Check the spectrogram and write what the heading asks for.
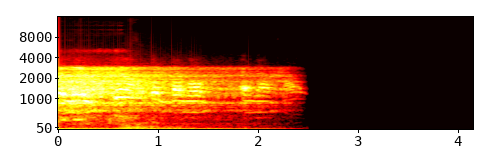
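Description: Narrow-band radio receiver audio: a hiss of static with faint snatches of tones, fading down and cutting off to silence about two and a half seconds in.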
